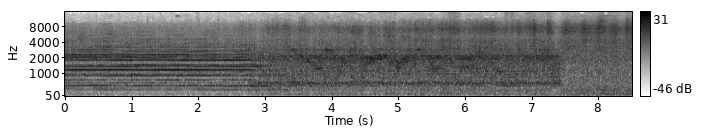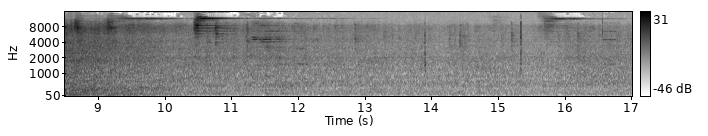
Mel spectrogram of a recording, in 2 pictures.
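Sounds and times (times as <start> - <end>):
locomotive horn: 0.0 - 7.4
freight cars rumbling on rails: 0.0 - 17.0
high wheel squeal: 10.4 - 12.4, 15.6 - 17.0.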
